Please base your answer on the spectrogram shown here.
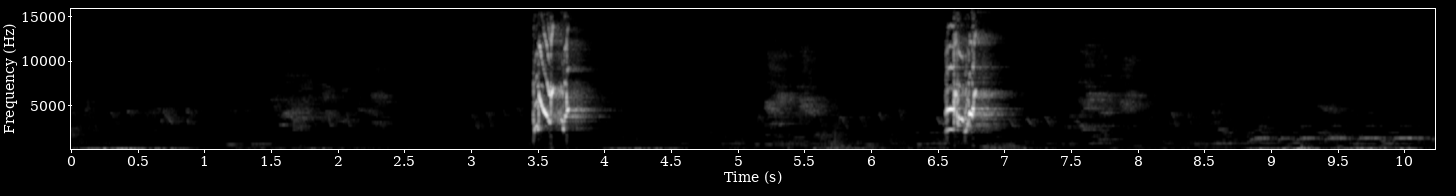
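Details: Piercing high chirps from a fighter lovebird used to train other birds, two sharp bursts three seconds apart, soft clatter around them and a faint steady tone near the end.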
